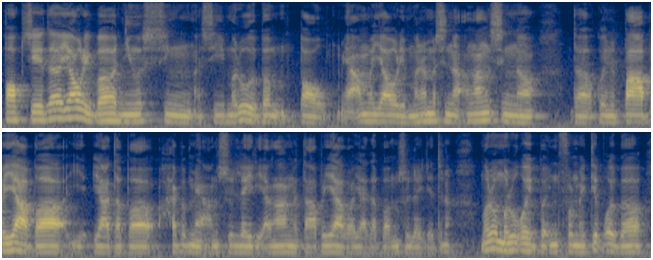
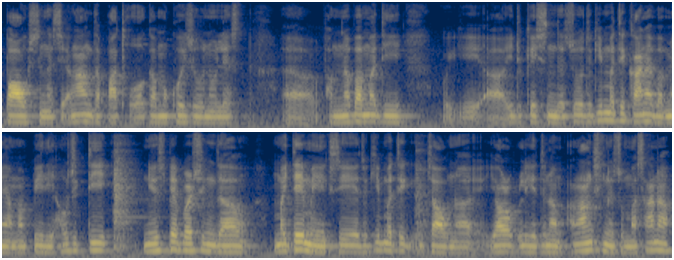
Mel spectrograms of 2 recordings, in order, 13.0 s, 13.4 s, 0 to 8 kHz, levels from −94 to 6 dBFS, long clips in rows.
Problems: background sounds at intervals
